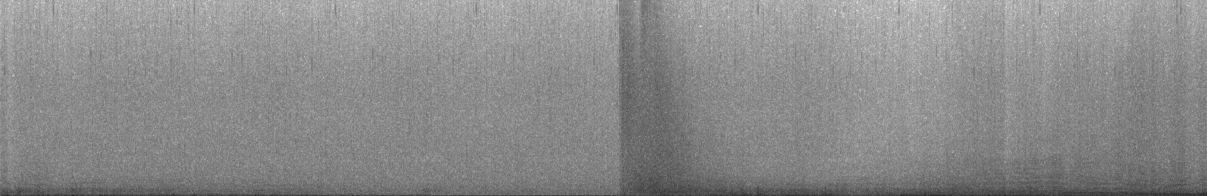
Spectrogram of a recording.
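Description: Rain patters steadily all around.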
